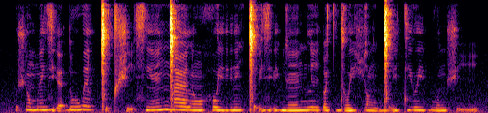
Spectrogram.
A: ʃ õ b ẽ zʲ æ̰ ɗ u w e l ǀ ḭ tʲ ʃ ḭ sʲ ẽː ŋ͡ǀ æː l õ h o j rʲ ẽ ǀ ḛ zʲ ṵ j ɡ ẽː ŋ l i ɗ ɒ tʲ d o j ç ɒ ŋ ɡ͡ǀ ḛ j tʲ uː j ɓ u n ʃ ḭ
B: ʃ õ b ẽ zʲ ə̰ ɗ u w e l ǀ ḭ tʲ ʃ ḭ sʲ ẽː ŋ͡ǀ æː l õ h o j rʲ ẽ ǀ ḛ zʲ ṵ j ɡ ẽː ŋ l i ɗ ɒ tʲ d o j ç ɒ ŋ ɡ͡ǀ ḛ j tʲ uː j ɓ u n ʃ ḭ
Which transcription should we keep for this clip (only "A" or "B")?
A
